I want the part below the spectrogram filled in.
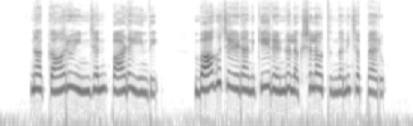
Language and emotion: Telugu, sad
